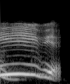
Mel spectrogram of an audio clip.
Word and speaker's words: ківі: Кі ківі. Ну, гукають. Киві. Так. Куди падає наголос? На перший чи на другий склад? На какой? На первый. Перший. Так, молодець. На перший.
